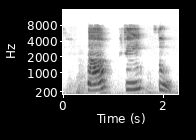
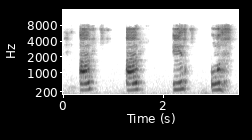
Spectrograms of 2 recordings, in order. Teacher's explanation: ہمس ہے کیونکہ اس میں ہوا جاری رہ رہی ہے، دال کی طرح رک نہیں رہی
